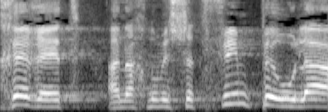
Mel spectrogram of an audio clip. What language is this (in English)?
Hebrew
